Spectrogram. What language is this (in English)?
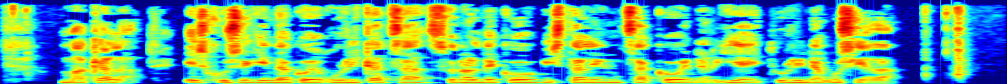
Basque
